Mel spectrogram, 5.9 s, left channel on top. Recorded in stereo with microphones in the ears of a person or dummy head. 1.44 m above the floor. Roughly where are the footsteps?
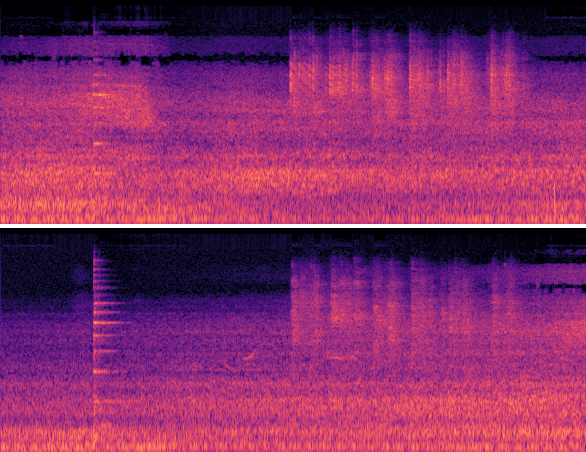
Left.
